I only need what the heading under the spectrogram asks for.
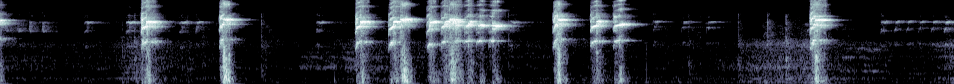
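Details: Lovebirds calling indoors: sharp, shrill single and clustered chirps, some in fast runs of three or four, mixed with faint thin twitters between the louder notes.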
